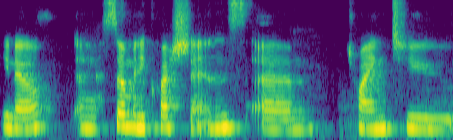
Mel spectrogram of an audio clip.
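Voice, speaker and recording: A woman with a non-native accent speaks at a moderate pace. Her fairly high voice is somewhat breathy. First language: not English. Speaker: design graduate. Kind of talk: panel talk. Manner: halting.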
